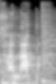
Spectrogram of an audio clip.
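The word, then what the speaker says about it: Xalapa: And the capital of Veracruz is this town called Jalapa. Jalapeno, spelled with an X. So J's and X's are pronounced the same.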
